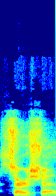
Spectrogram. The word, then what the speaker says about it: Saoirse: Saoirse, that's what it is.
